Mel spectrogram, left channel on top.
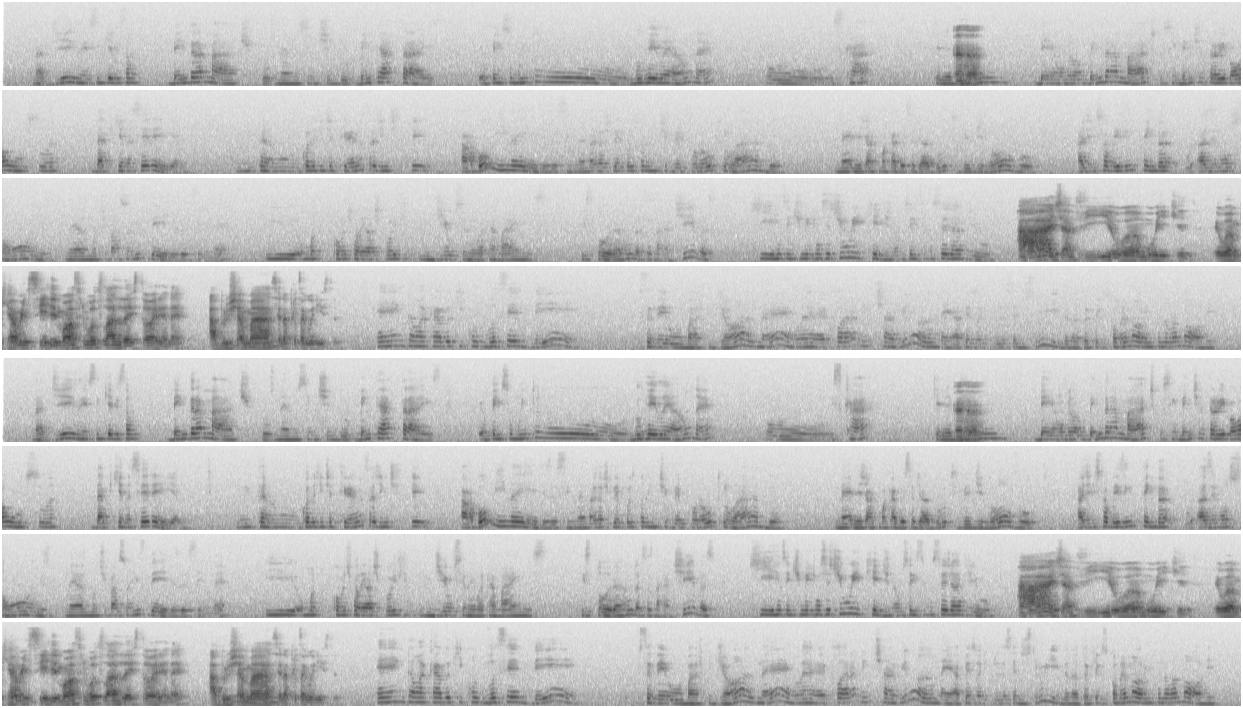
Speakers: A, on the right; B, on the left.
A: na Disney, assim, que eles são bem dramáticos, né? No sentido, bem teatrais. Eu penso muito no do Rei Leão, né? O Scar, que ele é bem,
B: aham.
A: bem, é um vilão bem dramático, assim, bem teatral, igual a Úrsula da Pequena Sereia. Então, quando a gente é criança, a gente abomina eles, assim, né? Mas acho que depois, quando a gente vê por outro lado, né, ele já com uma cabeça de adulto e vê de novo, a gente talvez entenda o- as emoções, né, as motivações deles, assim, né? E uma, como eu te falei, eu acho que hoje em dia o cinema tá mais explorando essas narrativas, que recentemente eu assisti Wicked, não sei se você já viu.
B: Ah, já vi, eu amo o Wicked. Eu amo, que realmente
A: Pois
B: sim, ele mostra o outro lado da história, né? A
A: sim,
B: bruxa má
A: então,
B: sendo a protagonista.
A: é, então acaba que quando você vê. Você vê o Mágico de Oz, né? Ela é claramente a vilã, né? A pessoa que precisa ser destruída, né? Então que eles comemoram quando ela morre.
